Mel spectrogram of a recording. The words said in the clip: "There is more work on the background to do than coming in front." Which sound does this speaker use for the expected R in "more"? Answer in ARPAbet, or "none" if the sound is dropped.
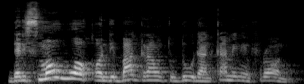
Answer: L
